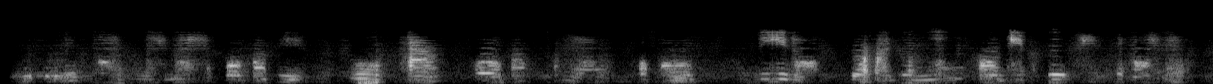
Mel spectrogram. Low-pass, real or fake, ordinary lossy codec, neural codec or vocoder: 5.4 kHz; fake; AAC, 24 kbps; codec, 44.1 kHz, 0.9 kbps, DAC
